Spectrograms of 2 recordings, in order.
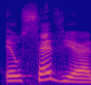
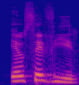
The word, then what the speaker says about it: Elsevier: O nome da revista é Elsevier, é isso? Está correto a pronúncia? Isso. E aí, Elsevier.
